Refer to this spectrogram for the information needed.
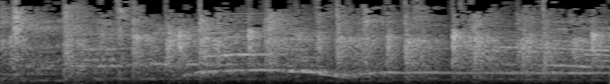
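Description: Steady, dense applause from a crowd, with many hands clapping continuously at an even volume for the whole stretch, and a sustained vocal whoop or cheer rising out of it partway through.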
